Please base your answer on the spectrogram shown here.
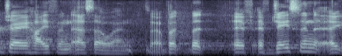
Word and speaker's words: JSON: three Jason's here who prefer not to call it Jason because that's it's a namespace name space conflict in the human world so I'm not going to go there so we pronounce it letter J - s oh n but but if Jason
